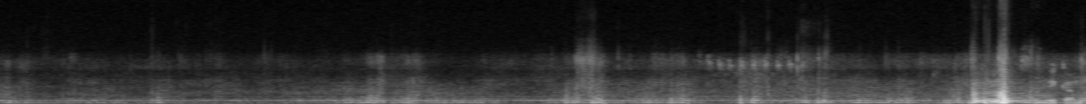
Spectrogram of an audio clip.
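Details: A large, aggressive tree bumblebee colony in an apiary nest box, lid open, hums in a continuous low buzz that grows louder toward the end, where a bee strikes with a sharp crack.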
